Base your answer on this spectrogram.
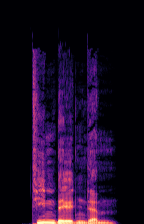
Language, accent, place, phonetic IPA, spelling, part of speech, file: German, Germany, Berlin, [ˈtiːmˌbɪldəndəm], teambildendem, adjective, De-teambildendem.ogg
- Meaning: strong dative masculine/neuter singular of teambildend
